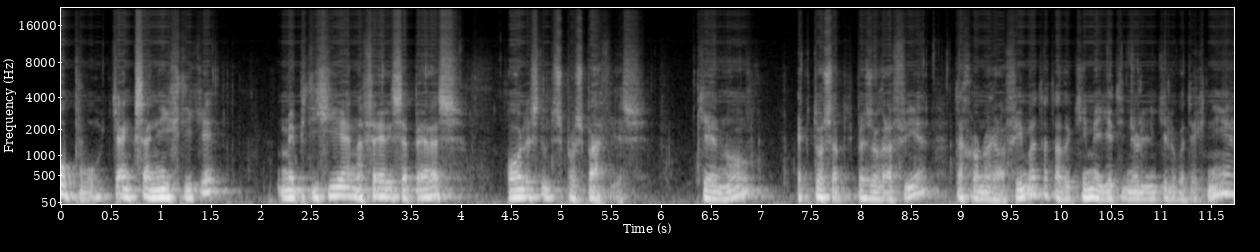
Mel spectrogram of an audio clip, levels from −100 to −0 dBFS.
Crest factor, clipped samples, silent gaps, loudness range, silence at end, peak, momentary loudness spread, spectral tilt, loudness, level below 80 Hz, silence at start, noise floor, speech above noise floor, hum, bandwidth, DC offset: 16 dB; under 0.1%; none; 4 LU; 0 s; -4 dBFS; 11 LU; -7.5 dB/octave; -21 LUFS; -40 dBFS; 0 s; -51 dBFS; 32 dB; none; 10 kHz; under 0.1%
